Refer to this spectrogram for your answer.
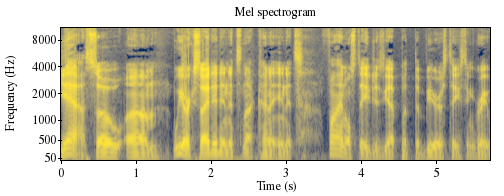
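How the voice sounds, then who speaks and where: A man with a very deep, low voice speaks at a moderate pace with lively intonation. The recording is very clean, with a silent background. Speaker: head brewer and co-owner. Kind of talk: casual chat. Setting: studio.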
